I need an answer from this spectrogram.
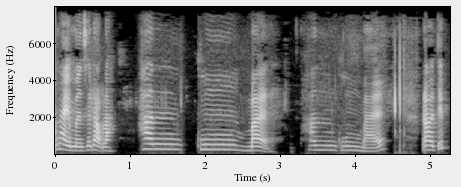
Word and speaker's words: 한국말: Thì chữ kiok này khi đọc mình sẽ chuyển thành chữ ngờ. Chỗ này mình sẽ đọc là hanh cung bể, hanh cung bể.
